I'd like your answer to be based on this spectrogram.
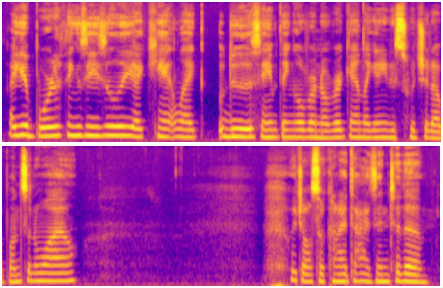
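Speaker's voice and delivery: ordinary talk, nothing marked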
